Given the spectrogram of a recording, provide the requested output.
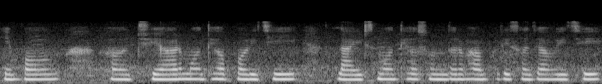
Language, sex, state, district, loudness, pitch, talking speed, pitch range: Odia, female, Odisha, Sambalpur, -15 LUFS, 235 Hz, 100 wpm, 235-245 Hz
